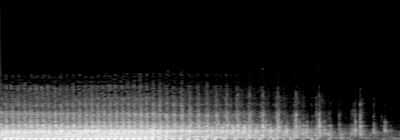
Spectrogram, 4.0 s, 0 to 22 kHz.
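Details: John Deere NO20K push mower (1980s), after cleanup, final startup: small single-cylinder engine winds down from fast run to an even, regular idle beat with no stumbles; runs fine.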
